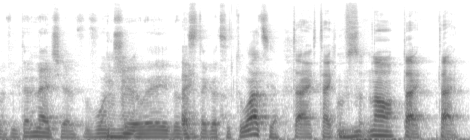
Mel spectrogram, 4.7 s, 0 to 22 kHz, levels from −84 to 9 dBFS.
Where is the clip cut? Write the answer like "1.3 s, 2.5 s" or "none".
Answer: 1.8 s, 2.2 s, 3.4 s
